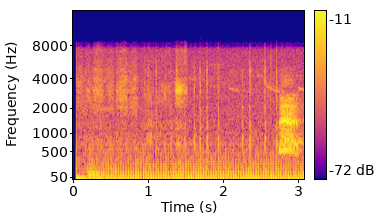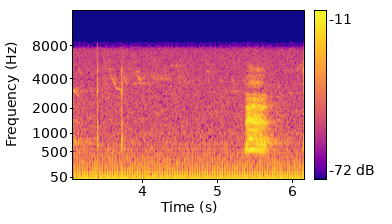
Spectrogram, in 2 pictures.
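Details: Roe deer barking: two short, harsh, hoarse barks about two and a half seconds apart, over faint background chirps and clicks from small birds.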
